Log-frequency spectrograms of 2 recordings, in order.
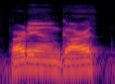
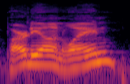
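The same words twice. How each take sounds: First: Wayne impression. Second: Garth from Wayne's World, lightly voiced, rising and higher; a hint of Garth, "Party on, Wayne" lifted up high at the end; Garth impression. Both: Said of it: "Wayne and Garth".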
